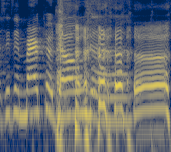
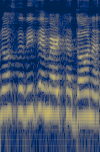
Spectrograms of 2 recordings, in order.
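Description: First: "Mercadona" loud and stretched in mock English; exaggerated English accent. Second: Said in the usual way. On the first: Shown as a demonstration. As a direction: belt "Mercadona" slowly with English r's and vowels.

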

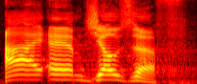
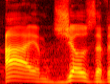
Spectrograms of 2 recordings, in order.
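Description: First: Slow, loud and high, each word landing; dramatic reveal. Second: Said in the usual way. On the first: Acted. Joseph revealing himself to his brothers, slow dramatic proclamation. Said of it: "he said to them those words". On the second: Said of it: "repeated verse read plainly".

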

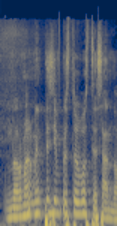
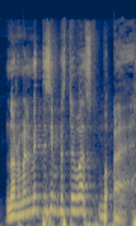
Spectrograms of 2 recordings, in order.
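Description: First: Said in the usual way. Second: Words stretched by a yawn. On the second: Real, not acted.

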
